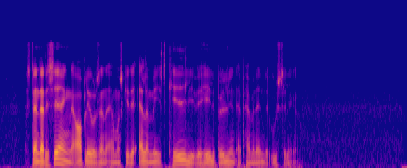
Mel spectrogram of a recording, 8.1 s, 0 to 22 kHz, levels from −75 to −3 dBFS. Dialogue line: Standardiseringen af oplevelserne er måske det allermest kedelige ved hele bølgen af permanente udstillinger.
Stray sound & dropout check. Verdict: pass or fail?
pass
